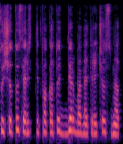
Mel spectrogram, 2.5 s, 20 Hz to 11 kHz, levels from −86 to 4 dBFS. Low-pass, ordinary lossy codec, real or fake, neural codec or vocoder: 9.9 kHz; AAC, 48 kbps; real; none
